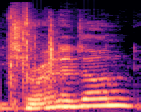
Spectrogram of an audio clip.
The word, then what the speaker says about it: pteranodon: so i opened the pteranodon is that what it is okay so the the p is silent in these but also um i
